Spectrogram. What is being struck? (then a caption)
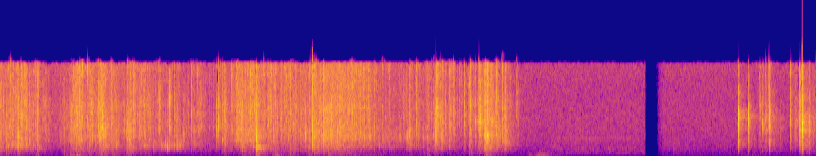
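Rolled soap curls. Bright green rolled soap curls are crushed between palms and fingers, breaking into brittle shards that fall onto a wooden board. Dense, dry crunching and crinkling fills the first four seconds with bright, high-heavy texture. The sound drops to near silence, then a few sharp crackles return at the end.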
